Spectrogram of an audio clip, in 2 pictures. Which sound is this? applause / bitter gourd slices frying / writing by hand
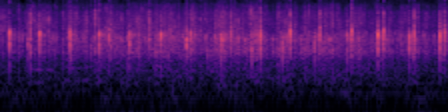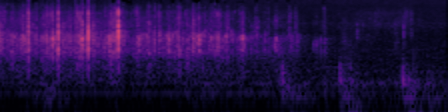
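applause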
